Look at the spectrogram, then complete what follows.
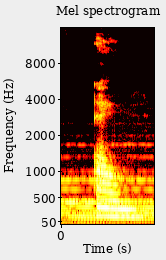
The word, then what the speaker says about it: Aum: And via the use of mantra, I would like us to recite the Sanskrit word Aum, which is spelled A-U-M.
